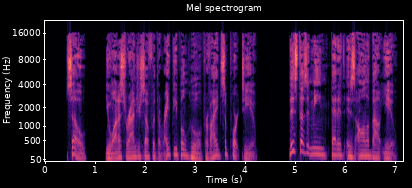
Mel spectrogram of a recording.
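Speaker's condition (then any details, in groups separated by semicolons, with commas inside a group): No condition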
